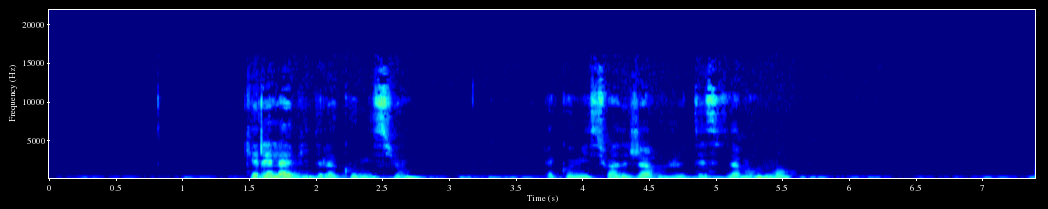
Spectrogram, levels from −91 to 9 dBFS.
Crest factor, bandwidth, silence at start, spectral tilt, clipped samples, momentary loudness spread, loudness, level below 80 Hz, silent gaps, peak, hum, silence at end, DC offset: 22 dB; 16.5 kHz; 0.05 s; -3.5 dB/octave; under 0.1%; 17 LU; -50 LUFS; -72 dBFS; none; -30 dBFS; none; 0 s; under 0.1%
